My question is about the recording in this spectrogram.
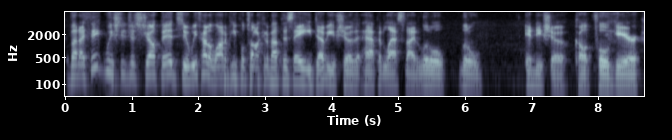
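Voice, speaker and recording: A man's voice: medium pitch, sharp tone. A man co-hosting a wrestling talk podcast, chatting casually, joking and reading viewer messages aloud. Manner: joking, conversational, reads chat messages aloud. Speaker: podcast co-host. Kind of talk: casual chat.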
